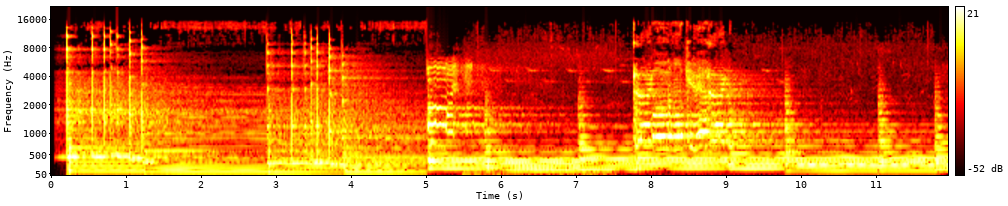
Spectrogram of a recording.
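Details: Ambient synthesizer music with bell-like chimes and sustained chords fills the recording, with no animal sounds audible.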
